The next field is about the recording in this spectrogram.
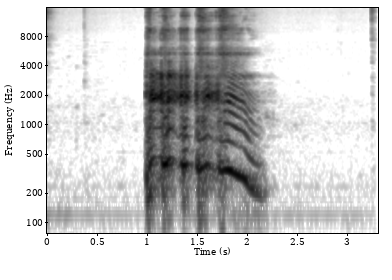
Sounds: Throat clearing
